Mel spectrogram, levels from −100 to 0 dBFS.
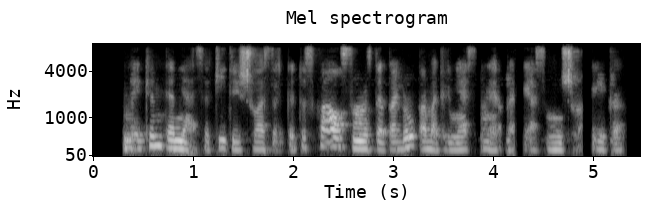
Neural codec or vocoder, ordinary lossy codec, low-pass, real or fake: codec, 24 kHz, 0.9 kbps, WavTokenizer, medium music audio release; Opus, 64 kbps; 7.2 kHz; fake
